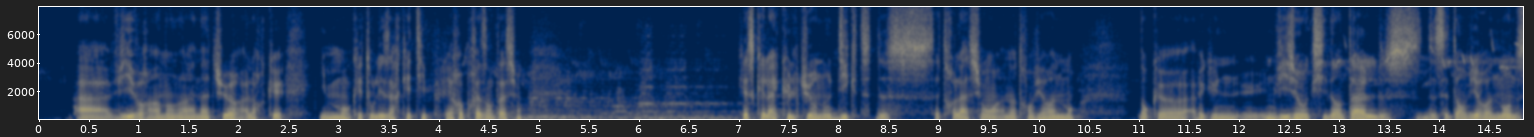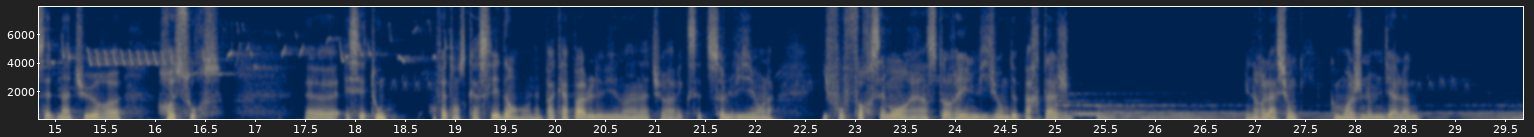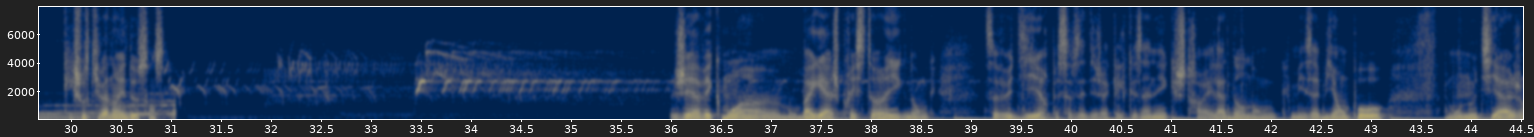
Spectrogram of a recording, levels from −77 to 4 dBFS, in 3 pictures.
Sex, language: male, French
